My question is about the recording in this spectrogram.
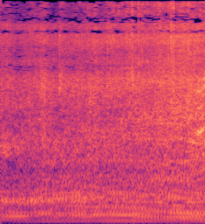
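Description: A motor scooter's engine running steadily and getting a little louder, its pitch edging slightly upward.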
